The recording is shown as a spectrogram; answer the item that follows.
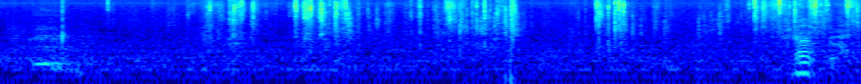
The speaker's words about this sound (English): It's so hard to turn this Bible because my dad had all these little leaflets of paper in here, and I just decided not to move them, and it just makes turning pages really cumbersome here.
